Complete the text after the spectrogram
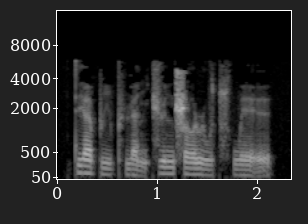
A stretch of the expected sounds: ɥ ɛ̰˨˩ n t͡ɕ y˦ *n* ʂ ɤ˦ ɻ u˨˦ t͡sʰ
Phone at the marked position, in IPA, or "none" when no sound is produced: n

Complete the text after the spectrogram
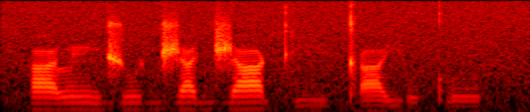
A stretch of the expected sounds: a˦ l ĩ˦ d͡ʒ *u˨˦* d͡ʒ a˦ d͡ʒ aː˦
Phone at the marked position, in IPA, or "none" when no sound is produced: u˦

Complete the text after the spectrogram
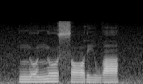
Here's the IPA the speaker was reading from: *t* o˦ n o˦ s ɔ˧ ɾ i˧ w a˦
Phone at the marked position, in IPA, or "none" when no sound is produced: n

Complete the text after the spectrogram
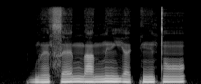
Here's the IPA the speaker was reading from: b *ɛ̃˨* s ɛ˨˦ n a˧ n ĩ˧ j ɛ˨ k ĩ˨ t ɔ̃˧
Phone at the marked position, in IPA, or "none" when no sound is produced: ɛ̃˨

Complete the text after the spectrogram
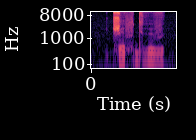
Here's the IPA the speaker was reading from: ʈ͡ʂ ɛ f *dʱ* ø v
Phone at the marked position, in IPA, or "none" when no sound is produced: dʱ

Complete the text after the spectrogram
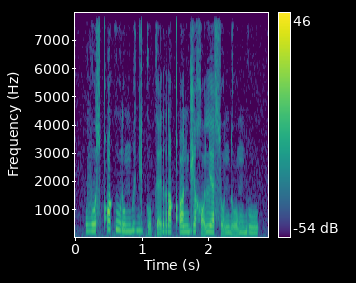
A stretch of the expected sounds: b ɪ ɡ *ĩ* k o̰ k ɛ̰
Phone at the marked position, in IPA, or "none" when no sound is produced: i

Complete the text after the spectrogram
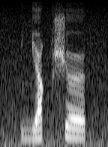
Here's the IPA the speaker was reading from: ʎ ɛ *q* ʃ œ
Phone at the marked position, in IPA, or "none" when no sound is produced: q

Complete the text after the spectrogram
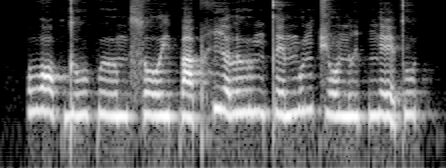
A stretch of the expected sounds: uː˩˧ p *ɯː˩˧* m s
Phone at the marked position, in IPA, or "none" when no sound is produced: ɯː˩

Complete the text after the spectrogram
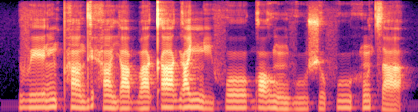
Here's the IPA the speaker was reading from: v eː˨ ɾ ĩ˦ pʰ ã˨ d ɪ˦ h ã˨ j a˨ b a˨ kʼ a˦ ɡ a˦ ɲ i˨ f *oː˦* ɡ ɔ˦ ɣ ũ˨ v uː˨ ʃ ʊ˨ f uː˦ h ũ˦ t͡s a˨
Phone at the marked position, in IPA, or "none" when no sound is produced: oː˦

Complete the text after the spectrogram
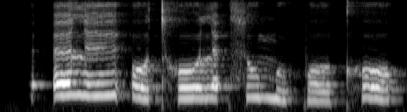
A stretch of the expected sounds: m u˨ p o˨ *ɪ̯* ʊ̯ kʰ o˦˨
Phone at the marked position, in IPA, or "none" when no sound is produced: none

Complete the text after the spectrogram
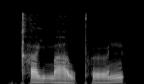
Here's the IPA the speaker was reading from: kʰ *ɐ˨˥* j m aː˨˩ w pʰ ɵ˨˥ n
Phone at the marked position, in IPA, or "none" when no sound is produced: ɐ˧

